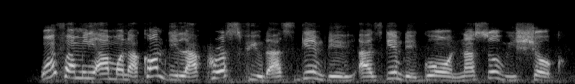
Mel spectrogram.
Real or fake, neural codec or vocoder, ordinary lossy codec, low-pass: real; none; Opus, 24 kbps; 7.2 kHz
